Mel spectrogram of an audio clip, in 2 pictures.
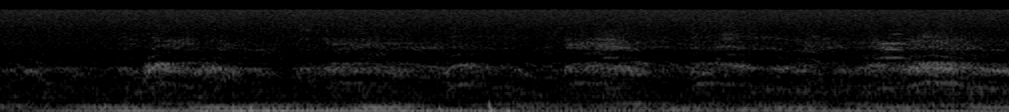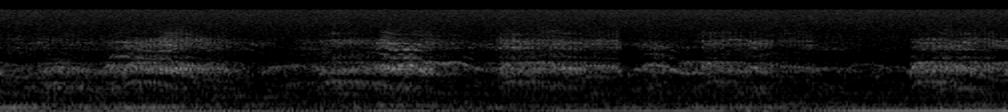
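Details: Northern lapwing parent with chicks giving harsh, wheezy calls, arched in pitch and repeated roughly every second, over a steady low engine-like hum.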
